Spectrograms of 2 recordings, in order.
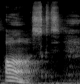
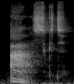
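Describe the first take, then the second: First: The vowel is a long 'ah' sound. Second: The vowel is a short flat 'a' sound. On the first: "you're not pronouncing asked as asked" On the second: "pronouncing the R sound at the beginning as an A"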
